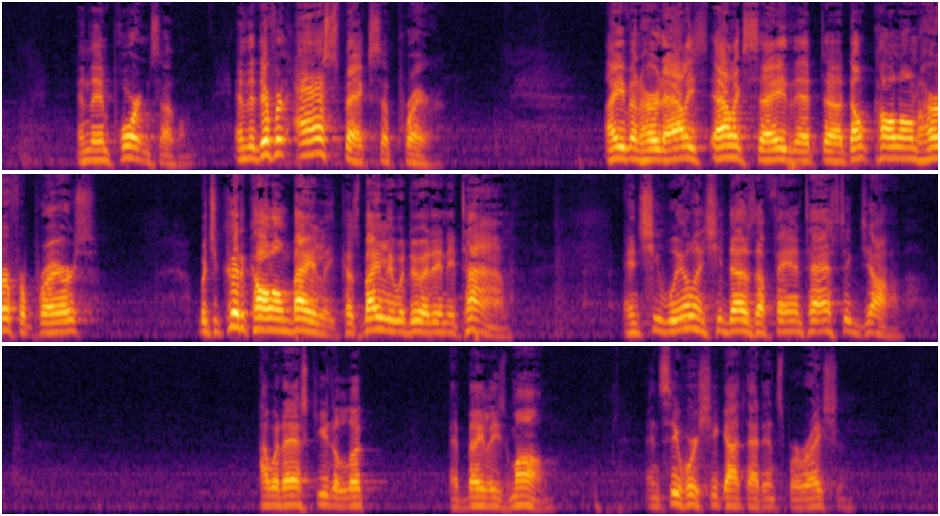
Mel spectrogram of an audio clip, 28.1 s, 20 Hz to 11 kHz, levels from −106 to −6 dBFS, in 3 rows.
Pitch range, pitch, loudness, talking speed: 120-175 Hz, 145 Hz, -21 LUFS, 130 wpm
